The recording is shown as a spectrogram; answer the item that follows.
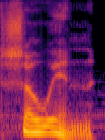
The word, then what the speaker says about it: Samhain: look at ancient Customs Sam Haye pronounced so in was a festival marking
